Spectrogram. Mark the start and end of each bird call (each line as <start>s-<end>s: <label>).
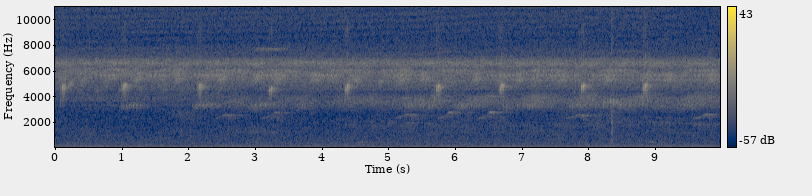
0.0s-10.0s: Amazonian Motmot (Momotus momota)
0.0s-10.0s: Hauxwell's Thrush (Turdus hauxwelli)
6.5s-10.0s: Rufous-fronted Antthrush (Formicarius rufifrons)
